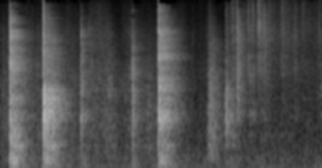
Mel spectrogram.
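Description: Hammerstone striking a flint core resting on a stone anvil in bipolar knapping: three sharp stone-on-stone cracks within the first two seconds, with a few lighter knocks after. One blow splits a flake off the bottom of the core where it sits on the anvil.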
